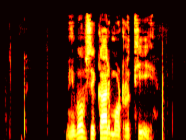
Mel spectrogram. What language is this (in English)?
Torwali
